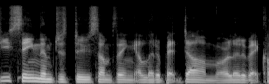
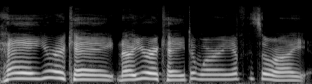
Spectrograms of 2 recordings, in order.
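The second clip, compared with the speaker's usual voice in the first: exaggerated parent voice, much higher than usual; imitated reassurance; 13 semitones higher, 3 dB louder than usual. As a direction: cheerily reassure a fallen child. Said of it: "just being like".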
